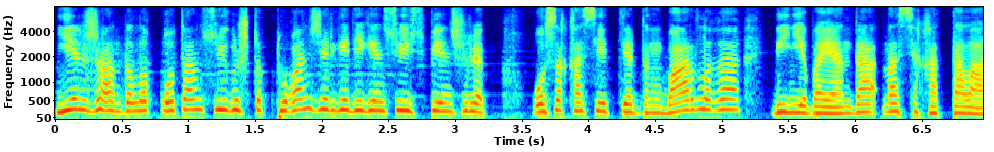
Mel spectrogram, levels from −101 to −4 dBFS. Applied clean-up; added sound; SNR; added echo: neural mask model RNNoise.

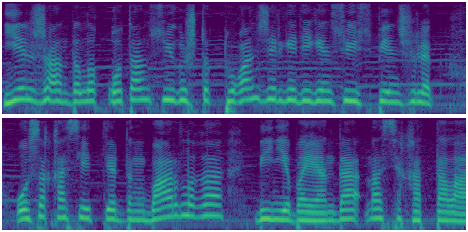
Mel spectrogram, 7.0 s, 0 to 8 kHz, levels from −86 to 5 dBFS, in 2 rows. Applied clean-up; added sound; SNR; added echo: none; none; none; none.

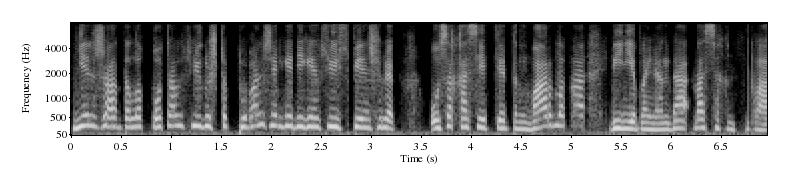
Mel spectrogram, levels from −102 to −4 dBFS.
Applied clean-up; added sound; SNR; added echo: neural diffusion model UNIVERSE++.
